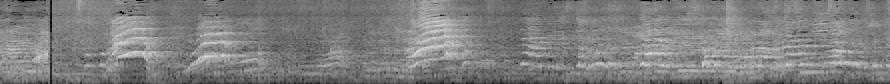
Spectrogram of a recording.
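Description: A teenage girl shrieks and laughs loudly.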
